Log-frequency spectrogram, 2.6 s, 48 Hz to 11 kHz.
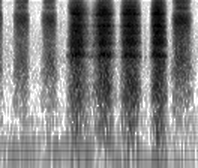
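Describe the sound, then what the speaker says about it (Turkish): A person doing a Pilates inner-thigh exercise takes a series of sharp nasal inhales, about seven short sniffing breaths in a steady rhythm, close and alone without talk. "4 kere burundan nefes al."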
